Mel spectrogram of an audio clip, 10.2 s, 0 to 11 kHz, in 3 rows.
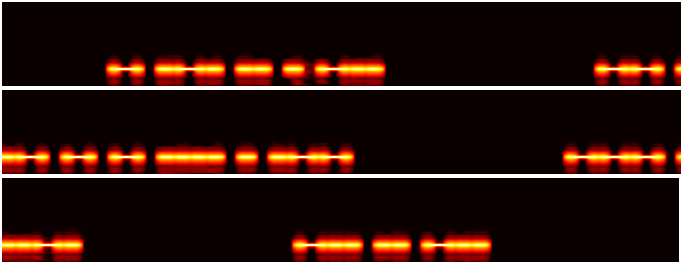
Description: Morse code, heard as a keyed tone, about 30 wpm, 550 Hz. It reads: TRIED MATTHEW OF DID
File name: Ultimate Word List / 30WPM Ultimate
